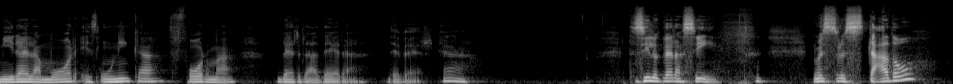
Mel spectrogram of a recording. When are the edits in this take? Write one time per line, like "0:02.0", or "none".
0:01.0
0:03.8
0:04.3
0:06.6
